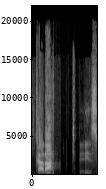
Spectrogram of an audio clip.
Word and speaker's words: caracteres: Não existe a palavra aqui caracteres, ok? É caracteres, ok? A sílaba tônica ali ela vai ser uma paroxítona, ok? É a penúltima.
